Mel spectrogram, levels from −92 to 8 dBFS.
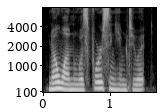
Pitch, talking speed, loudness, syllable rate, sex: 190 Hz, 245 wpm, -17 LUFS, 6.3 syllables/s, female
